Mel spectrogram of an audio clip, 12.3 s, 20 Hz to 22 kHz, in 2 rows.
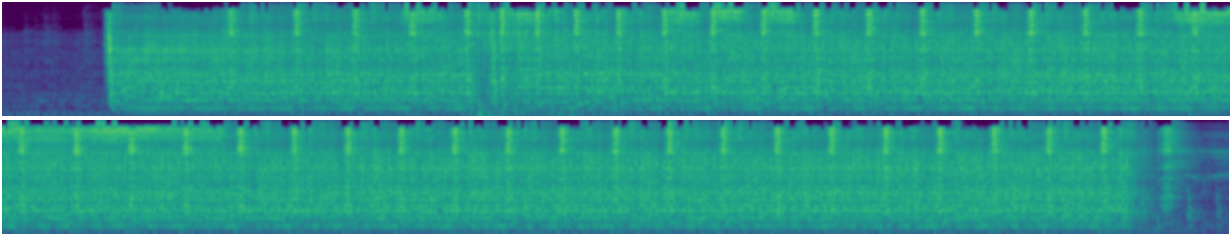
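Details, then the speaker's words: Snapper rear engine rider, Briggs 12 HP engine abandoned for years, cranked by jumping the solenoid with bad battery connections and starting fluid: starter spins steadily about eleven seconds, no firing; spark plug dry, no fuel reaching cylinder. "I'm not sure why it's not firing up though. I pulled the spark plug out. It's dry, so it wasn't getting any fuel, but it looks antique."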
